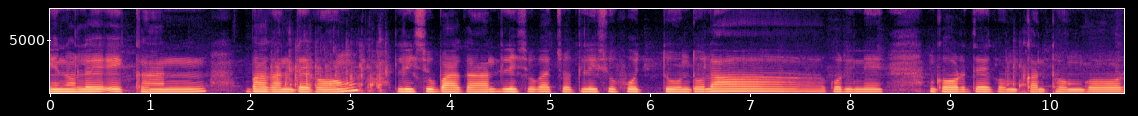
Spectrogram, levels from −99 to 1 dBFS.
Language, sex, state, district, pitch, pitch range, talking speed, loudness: Chakma, female, Tripura, Dhalai, 195 Hz, 190-205 Hz, 100 wpm, -18 LUFS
